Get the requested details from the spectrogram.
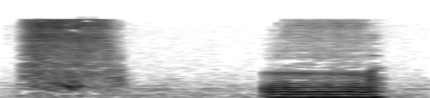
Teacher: Labiodental sounds are produced with the upper teeth and the lower lip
